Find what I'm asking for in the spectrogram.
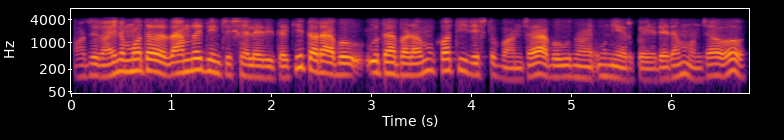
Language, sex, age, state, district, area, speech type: Nepali, male, 30-45, West Bengal, Kalimpong, rural, conversation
